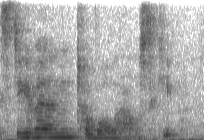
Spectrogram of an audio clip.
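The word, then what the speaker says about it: Stephen Tobolowski: They brainstorm ways to make money to pay a credit card bill after collections agent Steven Tobolowski shows up at Zerk's apartment. I think I said that right. Steven Tobolowski.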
